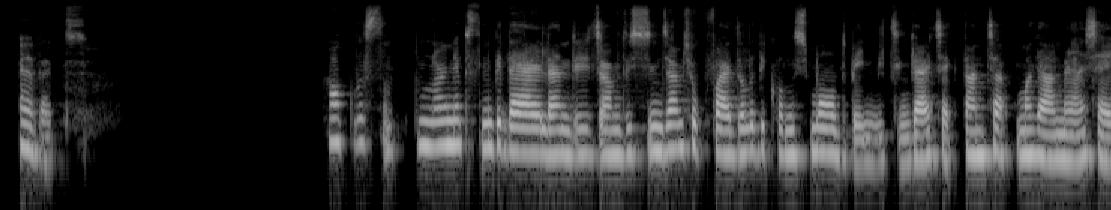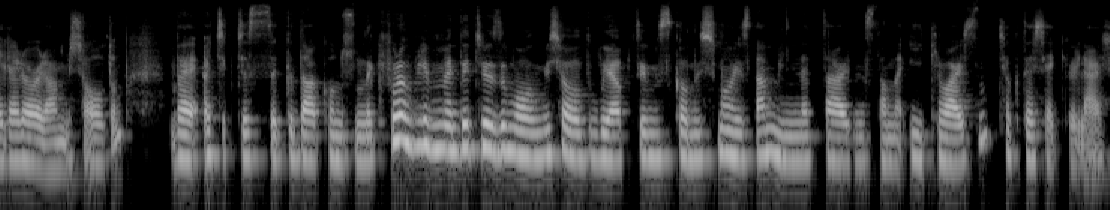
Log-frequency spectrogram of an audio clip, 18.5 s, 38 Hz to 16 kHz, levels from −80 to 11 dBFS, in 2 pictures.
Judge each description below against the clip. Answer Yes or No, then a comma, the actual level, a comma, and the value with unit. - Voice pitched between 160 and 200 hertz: Yes, medium, 185 Hz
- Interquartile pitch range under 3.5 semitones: No, average, 4.0 semitones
